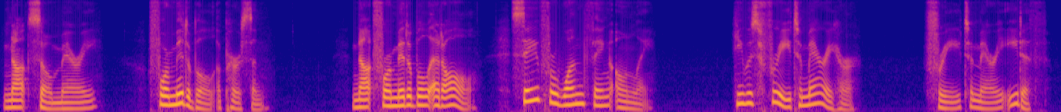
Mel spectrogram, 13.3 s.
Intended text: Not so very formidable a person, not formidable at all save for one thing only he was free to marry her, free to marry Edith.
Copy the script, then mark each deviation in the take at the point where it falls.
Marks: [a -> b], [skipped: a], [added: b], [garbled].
Not so [very -> merry] formidable a person, not formidable at all save for one thing only he was free to marry her, free to marry Edith.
